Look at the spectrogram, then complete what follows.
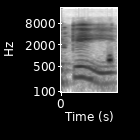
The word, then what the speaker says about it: gi: professional karate suit now which is called a ghee which is spelt gi um and it's literally a lot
